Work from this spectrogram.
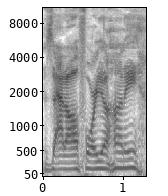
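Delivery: loud, heavy smoker's voice. Voicing a halfling barmaid offering a refill: halfling barmaid, heavy smoker's voice. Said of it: "she definitely sounds like she smokes a pack of cigarettes a day".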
